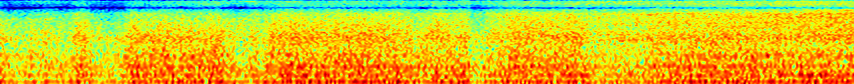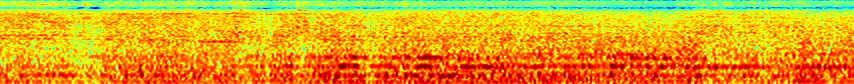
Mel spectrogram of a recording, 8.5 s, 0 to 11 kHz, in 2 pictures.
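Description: GE C40-8W diesel-electric locomotives, with V16 diesel engines, pass close by at speed, followed by covered hopper cars, with a steady heavy rumble of wheels on rail. The sound grows a little louder about halfway through, and a faint high wheel squeal comes in then.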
